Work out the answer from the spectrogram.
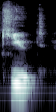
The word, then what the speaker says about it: Qt: First of all, Qt, Qt, the Qt toolkit, is pronounced like the word cute. That is how the creators intended it to be pronounced, cute.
